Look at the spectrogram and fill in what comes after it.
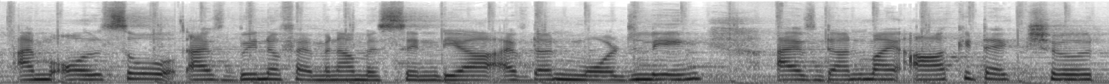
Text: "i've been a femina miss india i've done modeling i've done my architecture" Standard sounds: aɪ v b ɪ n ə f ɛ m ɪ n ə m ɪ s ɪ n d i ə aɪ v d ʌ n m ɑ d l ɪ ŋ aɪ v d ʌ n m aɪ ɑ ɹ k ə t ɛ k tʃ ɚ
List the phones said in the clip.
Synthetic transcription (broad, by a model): aɪ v b ɪ n ə f ɛ m ɪ n ə m ɪ s ɪ n d i ə aɪ v d ʌ n m ɑ d l ɪ ŋ aɪ v d ʌ n m aɪ ɑ ɹ k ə t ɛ k tʃ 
